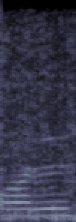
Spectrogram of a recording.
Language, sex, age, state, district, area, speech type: Urdu, female, 45-60, Bihar, Khagaria, rural, spontaneous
